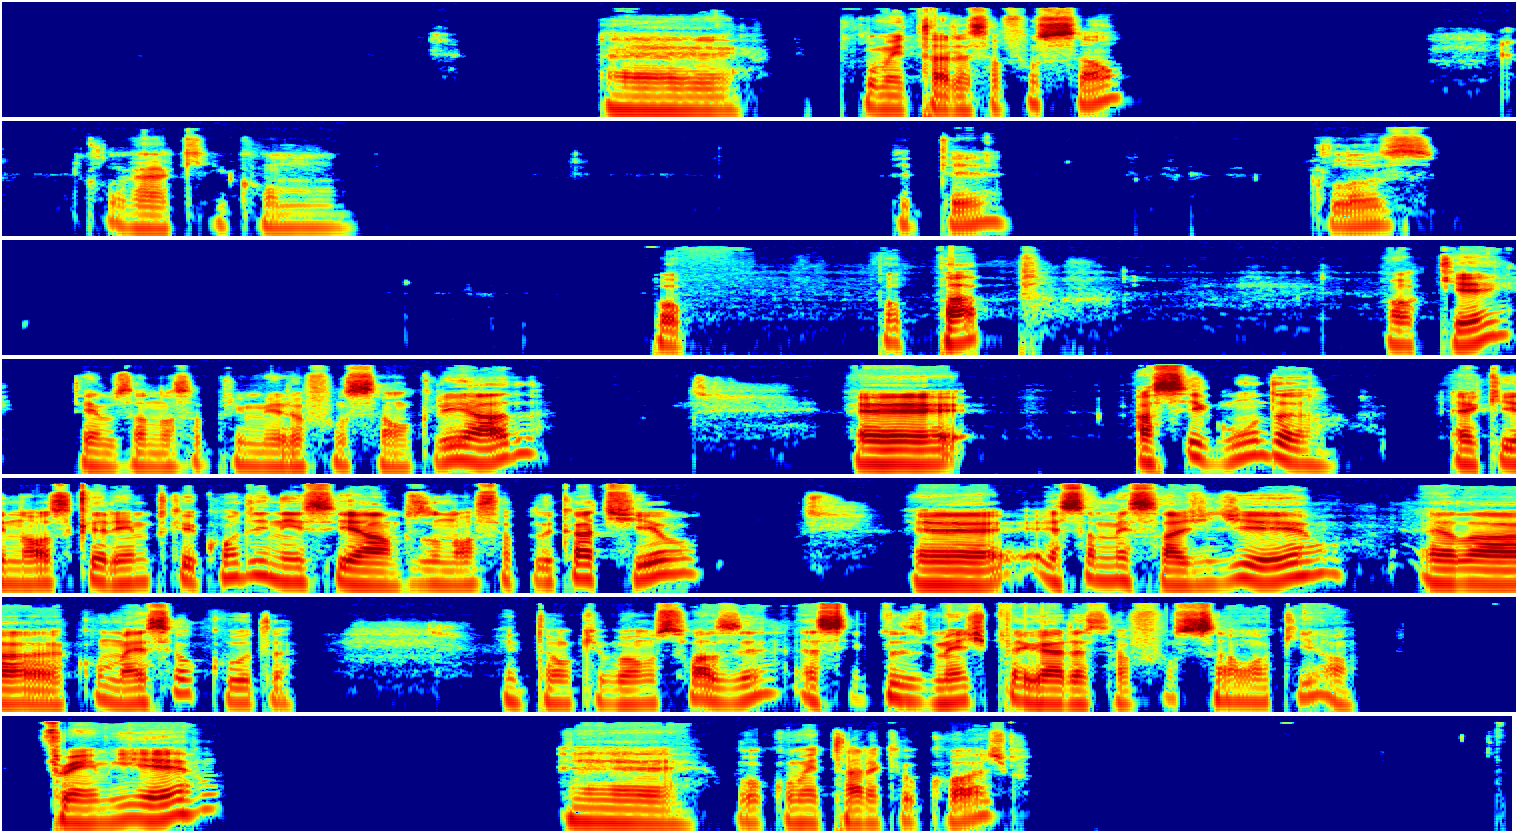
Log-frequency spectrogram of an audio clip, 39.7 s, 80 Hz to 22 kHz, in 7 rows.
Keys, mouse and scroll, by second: 3.3 Return, 5.9 shift+3, 6.3 space, 7.6-11.4 typing, 12.0 Return, 12.8-15.5 typing, 16.8-22.0 drag, 22.0 Return, 31.4-33.7 drag, 34.2 ctrl+c, 35.0-36.8 drag, 37.1 shift+3, 37.8 space.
